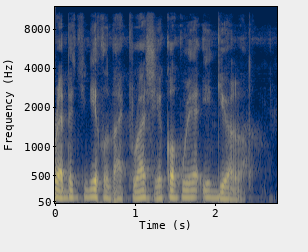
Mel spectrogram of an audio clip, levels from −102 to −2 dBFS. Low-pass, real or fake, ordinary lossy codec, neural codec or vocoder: 10.8 kHz; fake; none; codec, 24 kHz, 0.9 kbps, WavTokenizer, small release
